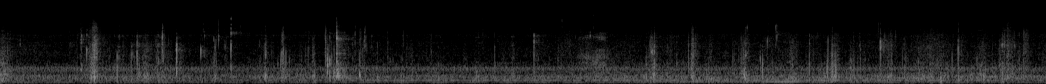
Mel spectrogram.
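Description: Close-miked eating sounds: a person chewing braised sheep's trotters with chickpeas, with many short clicks of mouth and food scattered through, over a faint steady hum.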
